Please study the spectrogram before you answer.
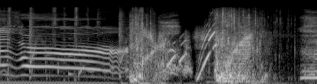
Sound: gasps

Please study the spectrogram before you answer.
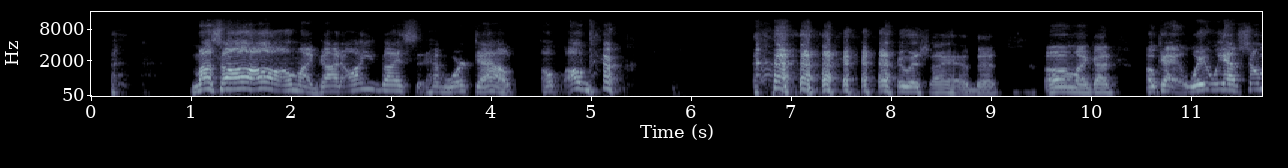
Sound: laughter

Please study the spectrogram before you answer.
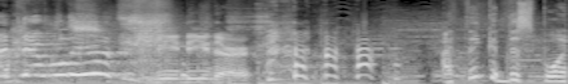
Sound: laughing

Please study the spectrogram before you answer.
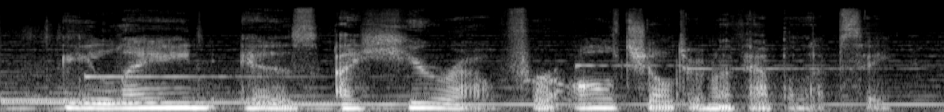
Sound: none

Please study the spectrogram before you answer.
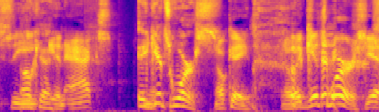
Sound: laughing

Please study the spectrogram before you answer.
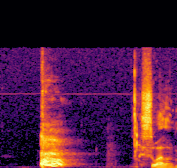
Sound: coughs

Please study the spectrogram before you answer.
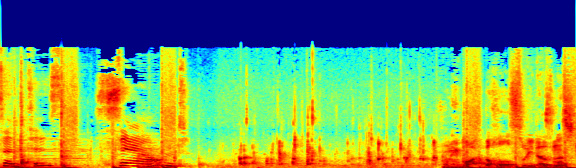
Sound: goo squishes

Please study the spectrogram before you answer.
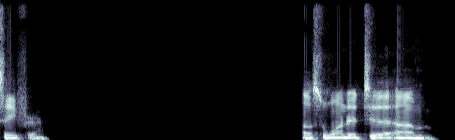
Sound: pause

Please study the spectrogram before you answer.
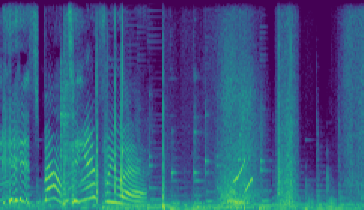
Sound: laughing

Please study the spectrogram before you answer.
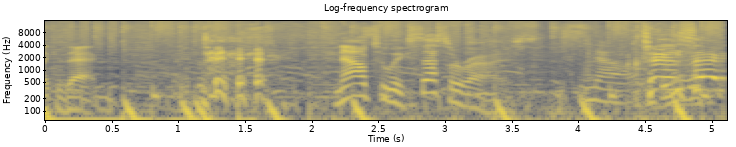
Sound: laugh

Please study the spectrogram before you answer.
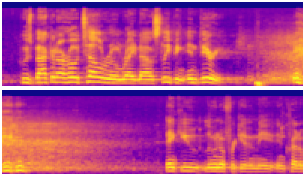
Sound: laughter

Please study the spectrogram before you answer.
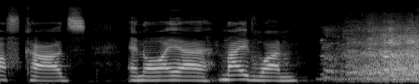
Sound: laughter

